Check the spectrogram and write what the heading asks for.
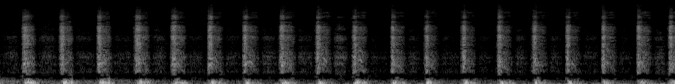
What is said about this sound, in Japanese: じゃあ今度はですね、この腹式呼吸のことからさらにちょっと注目しながらやっていきますけど、今スーッとやった時もギューッとお腹を押し込みましたけど、これをワンちゃんみたいな犬の呼吸っていうみたいですけど、それやっていきましょう。はっですね、はっはっはっはっはっ、お腹をねグッと押し込みながら息を吐き出す。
